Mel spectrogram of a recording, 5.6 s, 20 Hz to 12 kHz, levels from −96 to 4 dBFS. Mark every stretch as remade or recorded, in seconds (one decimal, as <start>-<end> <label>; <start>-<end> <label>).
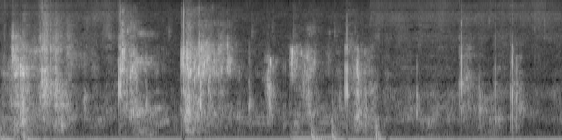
0.0-1.2 remade; 1.2-3.7 recorded; 3.7-5.6 remade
